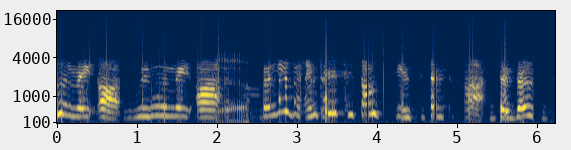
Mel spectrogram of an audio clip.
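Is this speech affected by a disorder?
Yes: cerebral palsy.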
